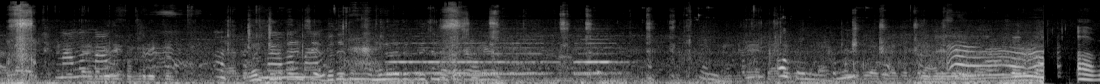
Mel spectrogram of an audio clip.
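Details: Baby son crying in pain during his first ear piercing at a clinic: loud, sustained, rising and falling infant wails with adult voices and a steady tone behind.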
